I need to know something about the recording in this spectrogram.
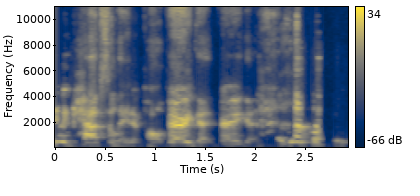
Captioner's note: laughs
